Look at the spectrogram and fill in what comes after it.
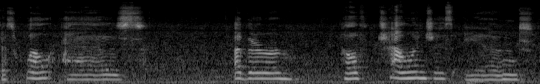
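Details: Woman's own past recording from when she had spasmodic dysphonia, mixed type, with accompanying anxiety; she could barely speak above a whisper, and this was not her worst period; spasmodic dysphonia, mixed type.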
